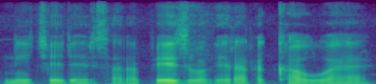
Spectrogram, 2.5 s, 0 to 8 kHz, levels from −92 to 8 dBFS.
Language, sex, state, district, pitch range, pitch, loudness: Hindi, male, Jharkhand, Deoghar, 85-90 Hz, 85 Hz, -21 LUFS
